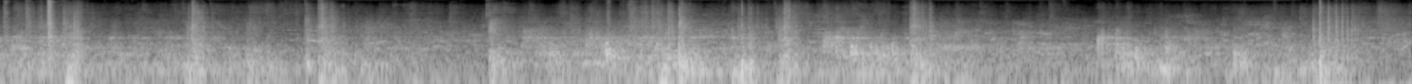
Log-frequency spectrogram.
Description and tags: Bowling alley ball return
alley, bowling, bowling-balls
